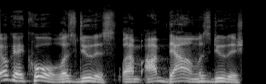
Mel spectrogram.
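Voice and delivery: plain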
